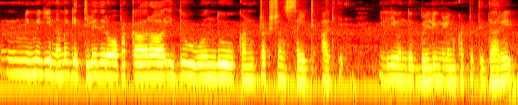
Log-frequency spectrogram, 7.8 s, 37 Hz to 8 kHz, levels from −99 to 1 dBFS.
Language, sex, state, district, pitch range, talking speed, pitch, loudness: Kannada, male, Karnataka, Dakshina Kannada, 125-155 Hz, 125 wpm, 140 Hz, -15 LUFS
